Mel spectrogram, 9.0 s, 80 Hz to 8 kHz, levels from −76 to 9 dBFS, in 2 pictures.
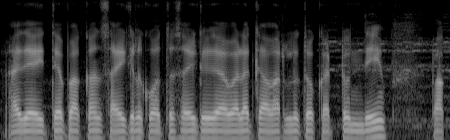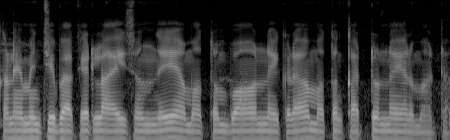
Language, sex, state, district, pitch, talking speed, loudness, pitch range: Telugu, male, Andhra Pradesh, Visakhapatnam, 110 Hz, 120 wpm, -24 LUFS, 105-110 Hz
